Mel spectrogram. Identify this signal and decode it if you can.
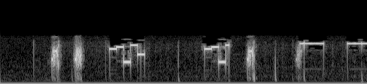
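Five-tone selective call (ZVEI), heard as quick runs of five tones, tones of about 70 ms. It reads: 89105
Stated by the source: ZVEI five-tone call 89138 received by SDR, recorded by feuerwehr-orlamuende (f85360) fire brigade alerting server.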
